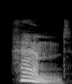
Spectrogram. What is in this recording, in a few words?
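"hand", British English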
